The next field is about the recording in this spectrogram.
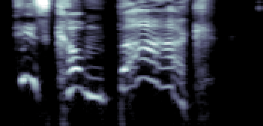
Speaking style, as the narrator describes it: cried Mrs

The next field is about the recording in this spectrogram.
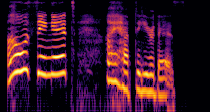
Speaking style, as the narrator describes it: Ryan said with a laugh

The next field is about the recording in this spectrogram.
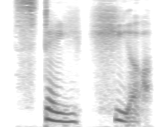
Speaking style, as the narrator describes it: she snarled

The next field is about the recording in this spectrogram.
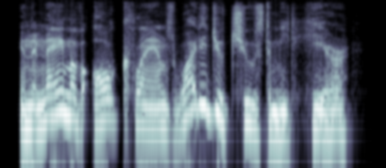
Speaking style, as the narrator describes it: demanded, irritably

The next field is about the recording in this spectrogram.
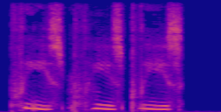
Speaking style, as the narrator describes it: Miss Russell whispered

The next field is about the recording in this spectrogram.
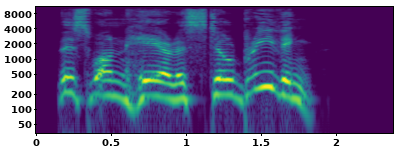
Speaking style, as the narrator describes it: Snifton cried out

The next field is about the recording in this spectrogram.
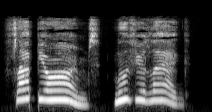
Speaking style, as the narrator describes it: Laura shouted

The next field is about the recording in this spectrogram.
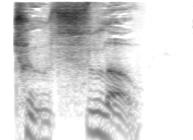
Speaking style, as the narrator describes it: the brown warrior growled

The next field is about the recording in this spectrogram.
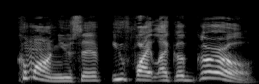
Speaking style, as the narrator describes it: shouted

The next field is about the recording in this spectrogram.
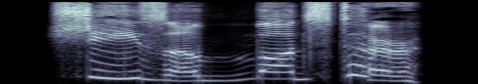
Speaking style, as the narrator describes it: Miss Gulch screeched

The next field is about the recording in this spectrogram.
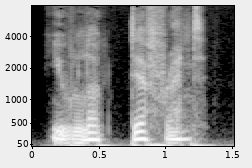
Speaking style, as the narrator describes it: she whispered, words choked and tight

